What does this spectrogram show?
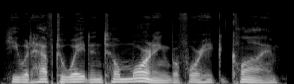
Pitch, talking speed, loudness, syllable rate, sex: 105 Hz, 225 wpm, -19 LUFS, 5.5 syllables/s, male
